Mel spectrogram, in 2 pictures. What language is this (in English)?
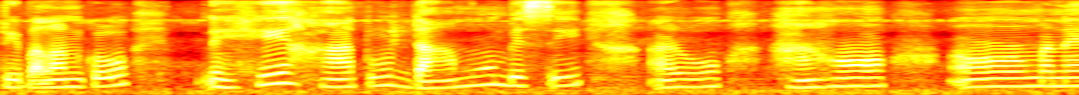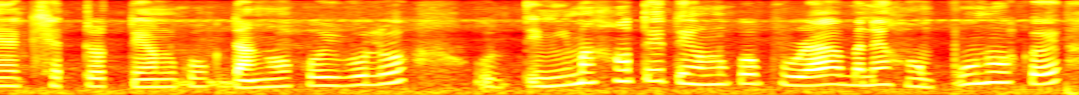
Assamese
